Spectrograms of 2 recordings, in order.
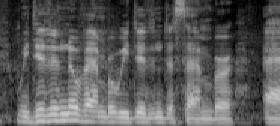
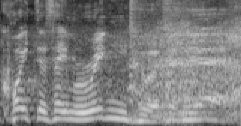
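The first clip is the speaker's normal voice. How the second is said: ordinary talk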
